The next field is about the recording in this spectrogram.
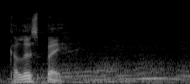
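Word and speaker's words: Kalispell: Now, what is our official pronunciation on this again? Kalispa. Kalispe. Kalispe. It's like Callispel, but a little tweaked.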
